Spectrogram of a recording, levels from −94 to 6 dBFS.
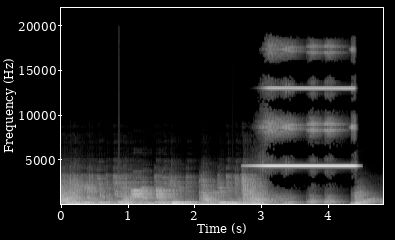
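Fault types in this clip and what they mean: repeated buffer: The playback device ran dry and replayed its last chunk, a tiny one of 5.8 ms, which fits a 256-sample buffer. At 0.87 s it repeats twice more and at 2.58 s once, so each shows up as a quick click or buzz.
loudspeaker feedback squeal: The mic is hearing its own loudspeaker, and around 4.3 kHz the loop gain tips past one. From 2.71 s a tone swells up over roughly 0.4 s and holds as a piercing squeal, about 10 dB above the sound, until 4.53 s.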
